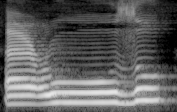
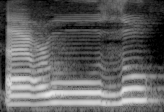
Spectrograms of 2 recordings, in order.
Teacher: ذال کو نرمی سے ادا کرنا ہے۔ کس طرح سے کہ اپنی زبان کو اوپر والے دانتوں کے ساتھ ٹچ کریں گے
